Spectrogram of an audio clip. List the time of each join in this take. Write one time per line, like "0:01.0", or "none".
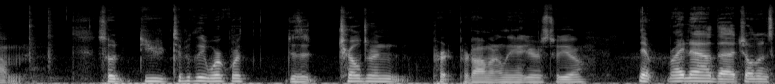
none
